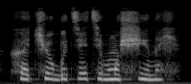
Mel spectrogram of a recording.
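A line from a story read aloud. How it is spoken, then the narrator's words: Whispered. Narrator (Russian): Джессика наклонилась ко мне и прошептала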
